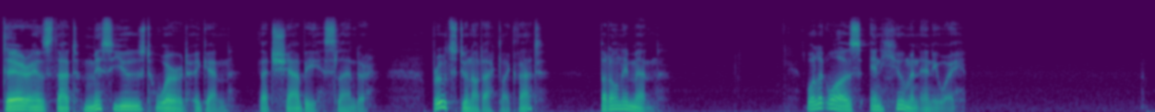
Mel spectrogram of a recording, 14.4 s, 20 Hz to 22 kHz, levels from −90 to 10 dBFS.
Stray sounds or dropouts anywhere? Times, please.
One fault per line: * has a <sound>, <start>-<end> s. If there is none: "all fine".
all fine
